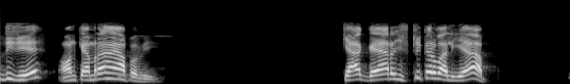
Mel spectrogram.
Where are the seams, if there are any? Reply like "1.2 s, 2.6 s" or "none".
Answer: none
